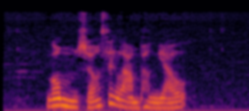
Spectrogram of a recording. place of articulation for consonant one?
velar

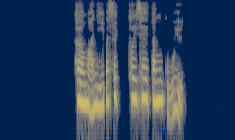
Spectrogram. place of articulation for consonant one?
glottal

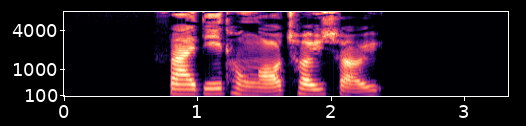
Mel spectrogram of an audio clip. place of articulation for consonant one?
labial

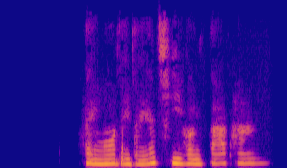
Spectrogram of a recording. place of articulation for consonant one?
glottal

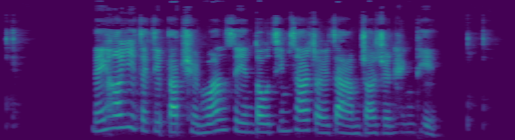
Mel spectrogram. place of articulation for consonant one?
alveolar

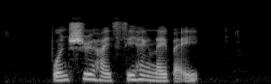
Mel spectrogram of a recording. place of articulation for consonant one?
labial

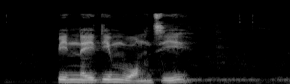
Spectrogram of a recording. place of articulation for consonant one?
labial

